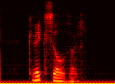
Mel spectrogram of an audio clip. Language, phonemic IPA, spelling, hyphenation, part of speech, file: Dutch, /ˈkʋɪkˌsɪl.vər/, kwikzilver, kwik‧zil‧ver, noun, Nl-kwikzilver.ogg
- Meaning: mercury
